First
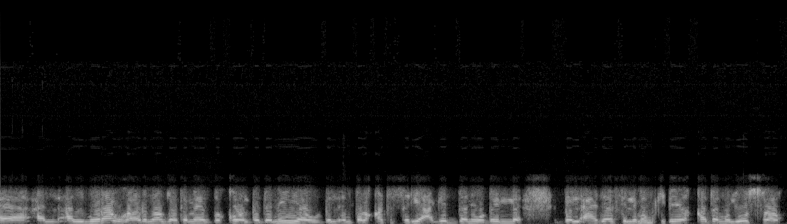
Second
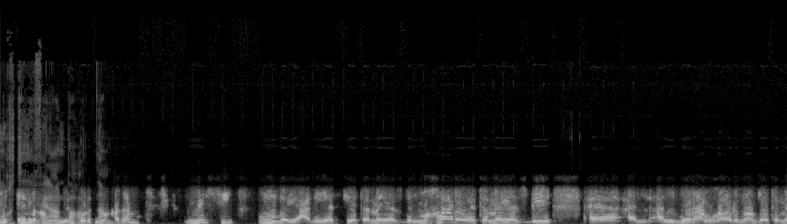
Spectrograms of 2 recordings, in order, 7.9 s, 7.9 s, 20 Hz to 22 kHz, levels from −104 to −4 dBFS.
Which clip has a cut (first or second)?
first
